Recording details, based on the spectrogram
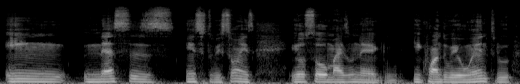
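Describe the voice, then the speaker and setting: A man from Jamaica with a Jamaican accent and Brazilian-tinged Portuguese, speaking haltingly with restarts as a guest in a casual panel conversation. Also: mid-range voice, little pitch movement, a little mellow. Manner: halting, restarts and self-corrections. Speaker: guest, ballet dancer.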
